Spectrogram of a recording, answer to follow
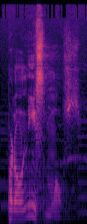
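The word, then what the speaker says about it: phronismos: La palabra sabiduría es la palabra pronismos. Esa palabra se escribe P-H-R-O-N-I-S-M-O-S.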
